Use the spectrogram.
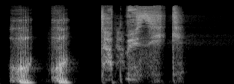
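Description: Two short, snorty pig grunts, then a longer, squealing oink with a few rough bursts. Fairly loud, with no talking.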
